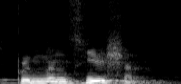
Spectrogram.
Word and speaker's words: pronunciation: Now, most of the people, they get confused because of the verb of this word, pronounce. As I asked you, how do you pronounce this word? So when we say the verb, it is pronounce. लेकिन जब हम इस लफ्ज़ को अदा करेंगे, we won't say it like pronunciation. It's pronunciation. Pronunciation.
